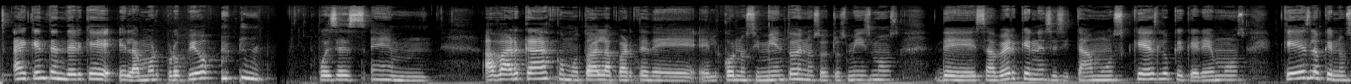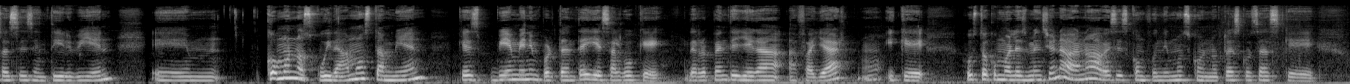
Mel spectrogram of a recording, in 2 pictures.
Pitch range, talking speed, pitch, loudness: 190-235 Hz, 155 wpm, 205 Hz, -17 LUFS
